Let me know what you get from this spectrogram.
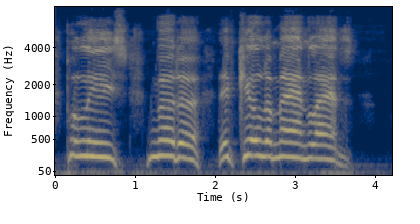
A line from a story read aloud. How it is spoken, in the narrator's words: the first smith shouted in a tearful voice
